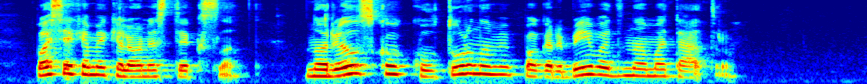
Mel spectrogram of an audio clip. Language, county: Lithuanian, Kaunas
